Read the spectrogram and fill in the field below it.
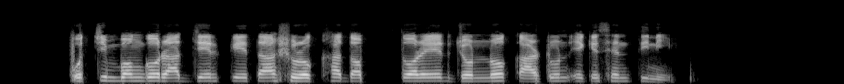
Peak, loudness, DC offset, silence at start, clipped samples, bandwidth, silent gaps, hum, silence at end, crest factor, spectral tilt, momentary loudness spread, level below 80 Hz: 0 dBFS; -16 LUFS; under 0.1%; 0.7 s; under 0.1%; 7.2 kHz; 3.75-4.01 s; none; 1.75 s; 18 dB; -4.5 dB/octave; 9 LU; -64 dBFS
